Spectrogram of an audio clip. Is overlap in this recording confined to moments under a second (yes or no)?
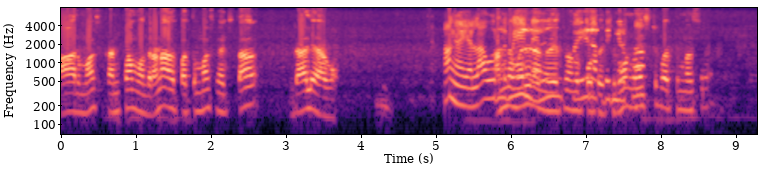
no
